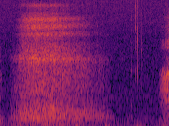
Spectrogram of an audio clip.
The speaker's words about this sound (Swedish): Så ta ett djupt andetag in och andas in genom näsan.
